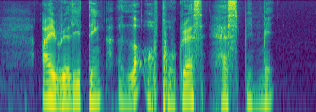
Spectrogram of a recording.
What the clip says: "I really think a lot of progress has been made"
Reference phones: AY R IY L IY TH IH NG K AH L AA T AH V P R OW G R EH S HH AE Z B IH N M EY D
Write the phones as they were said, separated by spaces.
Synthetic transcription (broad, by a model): AY R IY L IY T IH NG K AH L AA T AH F P R OW G R EH S HH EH S B IH N M EY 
